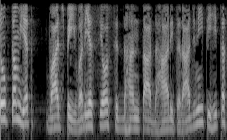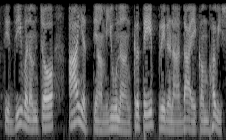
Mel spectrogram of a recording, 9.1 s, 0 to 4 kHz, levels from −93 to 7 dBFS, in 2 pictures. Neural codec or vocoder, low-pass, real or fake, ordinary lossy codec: none; 3.6 kHz; real; none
